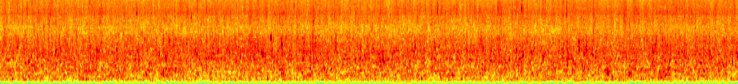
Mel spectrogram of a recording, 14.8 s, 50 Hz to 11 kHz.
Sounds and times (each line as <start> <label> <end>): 0.0 small river 14.7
